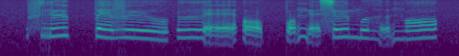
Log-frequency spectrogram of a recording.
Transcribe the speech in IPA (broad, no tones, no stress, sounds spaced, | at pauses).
f r ø pː ɛ v ø ʊ̯ | lː ɛ̰ | ɔ̰ pː ɔ̰ ŋ ɛ̰ s ø m ʊ ɦ ə̰ ŋ ɔ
